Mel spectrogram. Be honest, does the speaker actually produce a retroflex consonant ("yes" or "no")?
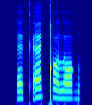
no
